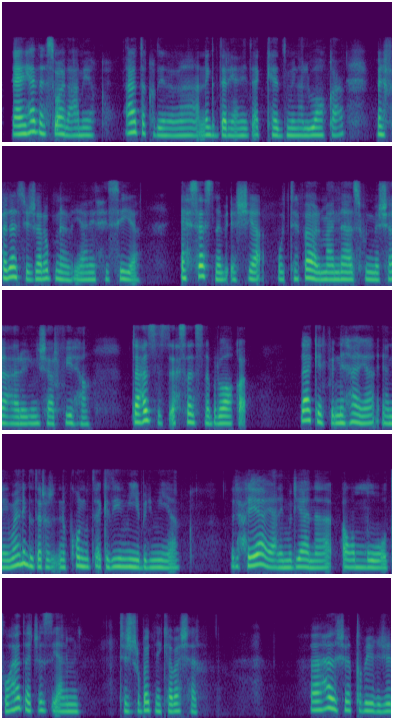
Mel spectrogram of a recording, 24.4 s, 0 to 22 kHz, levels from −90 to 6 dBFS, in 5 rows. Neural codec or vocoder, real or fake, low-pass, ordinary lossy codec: codec, 16 kHz, 0.8 kbps, ZipCodec; fake; none; none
